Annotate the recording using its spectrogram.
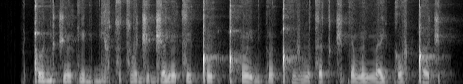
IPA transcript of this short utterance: ǃ u bʲ ə˞ t͡ʃ j ĩ k i bʲ ə bʲ ɛ v t͡s u t͡s v ə d͡ʒ i d͡ʒ ə j ĩ t͡s i ǃ ĩ k ǃʰ ũ j bʲ ə k ũ ǃʰ i v m i t͡s ə˞ t͡s t͡ʃ ə k ɛ m ũ j m ɛ j k o v ǃ ə t͡ʃ

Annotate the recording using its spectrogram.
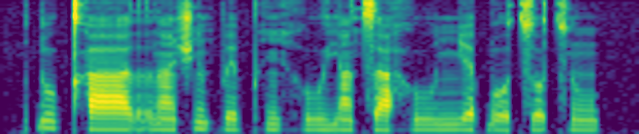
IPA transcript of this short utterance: ɗ u˦ kʰ aː˨ r ã˨ ʃ ĩ˦ p e˨ pʰ ĩ˨ h uː˨ j ã˦ t͡s a˦˨ h uː˦ ɲ ɛ˦ ɓ o˨ t͡s o˦ t͡s ũ˦

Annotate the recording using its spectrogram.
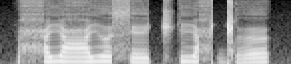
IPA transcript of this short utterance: ħ i˧˥˧ ʕ i˧˥˧ ə̯ s e˨ t͡ʃʼ i˥˧ ħ ɡ͡ǁ œ˨˥

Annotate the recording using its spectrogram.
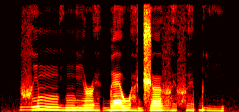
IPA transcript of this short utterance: v i m nː i̤ ŋ i ɹ ɛ̤ ɡ͡b ɛ w a̤ d͡ʒ œ v ɛ̤ f ɛ̤ ɓ i̤

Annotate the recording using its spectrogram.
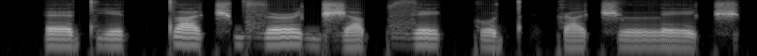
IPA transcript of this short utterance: ɛ˨ tʲ e˨ tː a˦ t͡ʃ d͡z ə˞˦ d͡ʒ a˨ p z e˦ kː o˨ tʲ kː a˨ t͡ʃ lː e˨ t͡ʃ

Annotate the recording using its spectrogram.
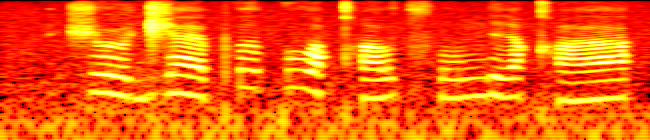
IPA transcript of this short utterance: t͡ʃ ə˞˧˩ d͡ʒ æ˧˩ pʰ ə˥˩ k o˥˩ qʰ o˩˧ t͡sʰ o˩˧ ŋ e˩˧ qʰ a˩˧

